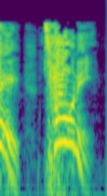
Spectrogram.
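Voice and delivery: loud call across the court. Retold or imitated. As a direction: yell his name to get attention. Coach calls out to referee.

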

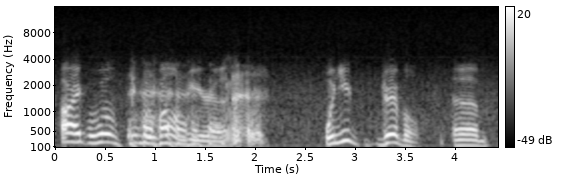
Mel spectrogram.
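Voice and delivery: lightly put-on folksy trucker voice; Microphone Johnson character. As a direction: play it as a gruff hardliner caller. Holds a put-on character throughout.

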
